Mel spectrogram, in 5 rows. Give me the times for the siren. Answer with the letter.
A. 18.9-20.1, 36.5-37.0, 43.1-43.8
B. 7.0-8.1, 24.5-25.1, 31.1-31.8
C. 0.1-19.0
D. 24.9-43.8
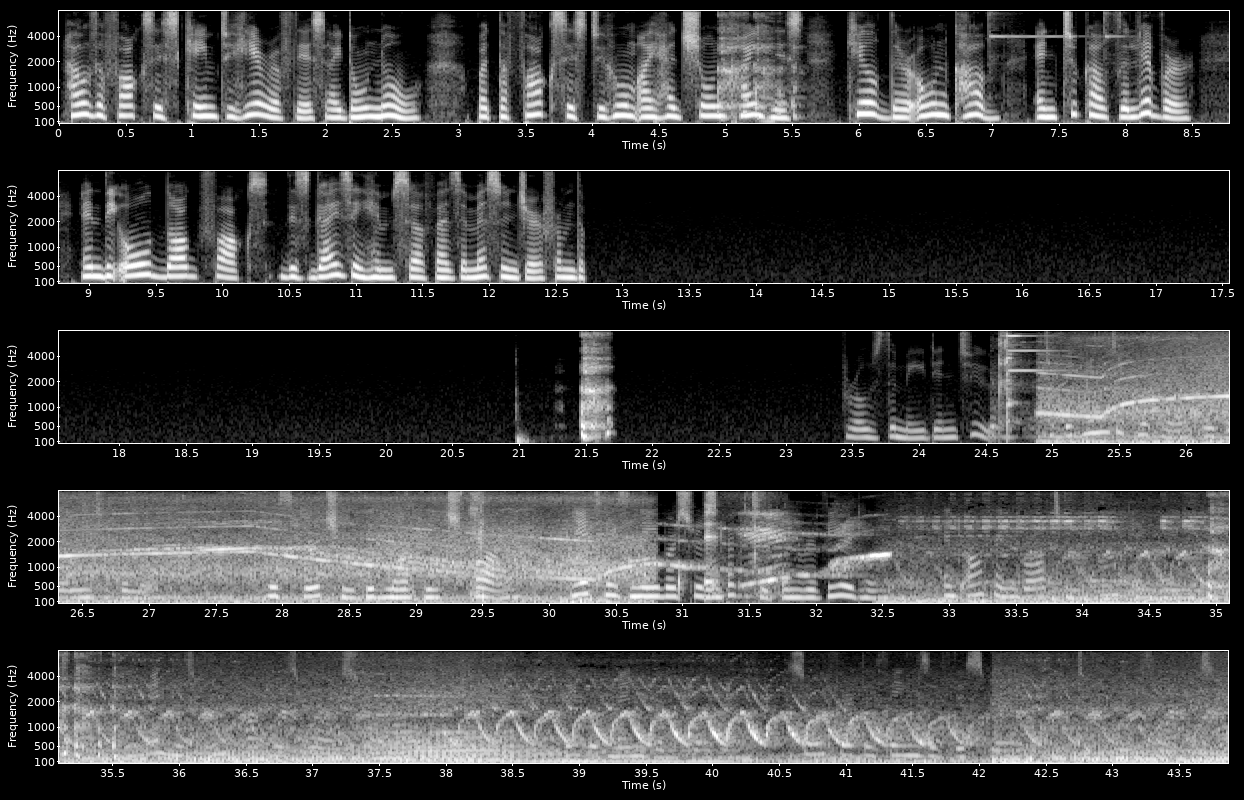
D.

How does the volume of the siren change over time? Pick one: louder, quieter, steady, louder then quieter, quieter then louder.
steady.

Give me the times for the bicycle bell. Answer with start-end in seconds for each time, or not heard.
7.0-8.1, 24.5-25.1, 31.1-31.8.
